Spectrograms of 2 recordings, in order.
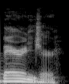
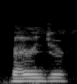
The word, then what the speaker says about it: Behringer: one i get the what how do you pronounce the first one of her hinger behringer behringer yeah shows what i know yeah it's it's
